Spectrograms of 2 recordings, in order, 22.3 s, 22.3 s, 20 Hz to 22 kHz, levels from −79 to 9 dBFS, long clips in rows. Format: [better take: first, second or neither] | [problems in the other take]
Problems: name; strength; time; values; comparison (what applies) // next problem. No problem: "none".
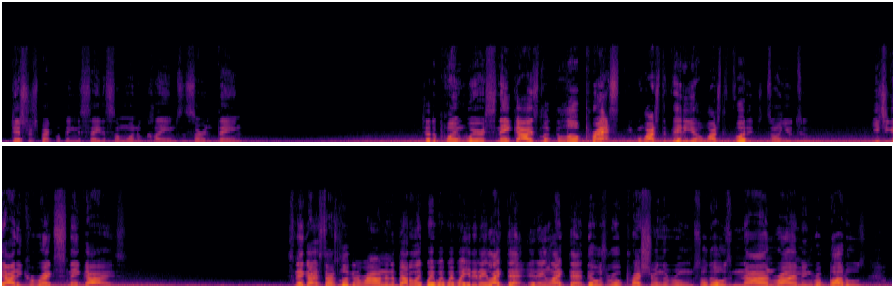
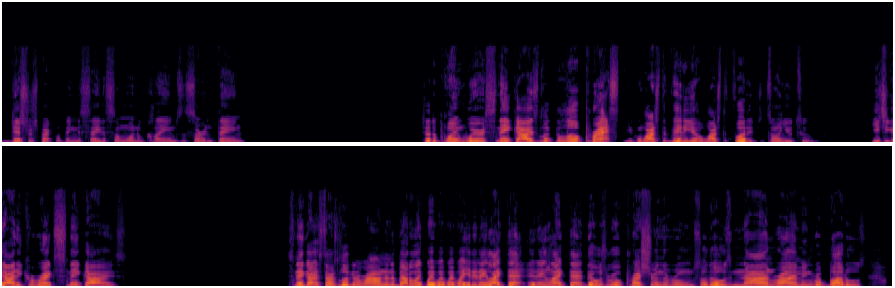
second | wind noise on the microphone; occasional gusts; 25 dB below the speech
